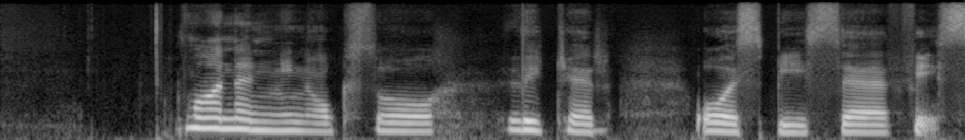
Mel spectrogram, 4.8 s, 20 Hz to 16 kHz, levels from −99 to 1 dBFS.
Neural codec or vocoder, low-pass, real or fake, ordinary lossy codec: codec, 44.1 kHz, 2.6 kbps, SNAC; 14.4 kHz; fake; none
